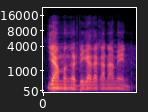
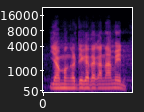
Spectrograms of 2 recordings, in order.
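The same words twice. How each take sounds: First: Call for amen. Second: Quicker repeat. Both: Real, not acted.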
